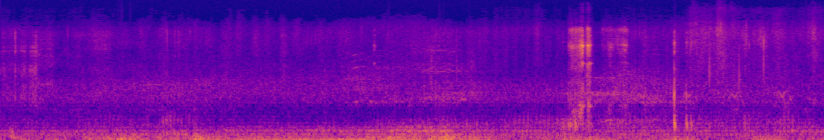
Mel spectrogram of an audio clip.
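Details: Stray cat purring loudly while seeking affection and rubbing against a person's legs, filmed on a GoPro; a continuous low rumbling purr with rustling and a few sharp clicks near the end.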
